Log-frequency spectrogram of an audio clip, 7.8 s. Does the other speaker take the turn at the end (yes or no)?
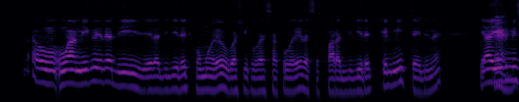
no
